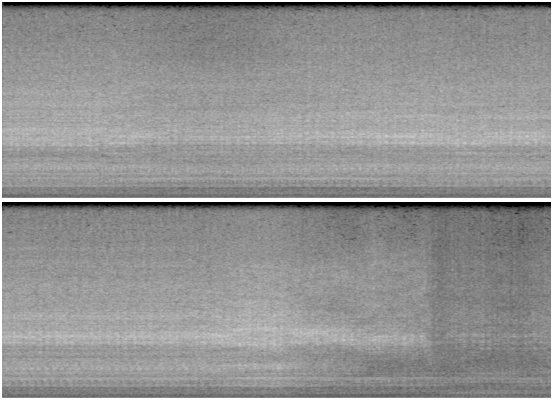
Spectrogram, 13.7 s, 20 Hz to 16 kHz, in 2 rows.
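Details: 1995 Alfa Romeo 155 2.0 TS 16V idling with a strong high whirring hiss over it, easing near the end; accessory-drive whine, alternator bearings suspected but unconfirmed.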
